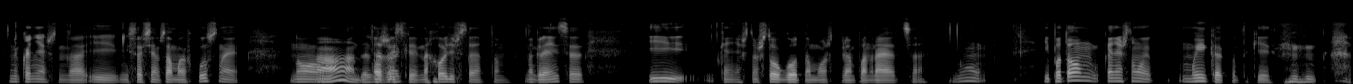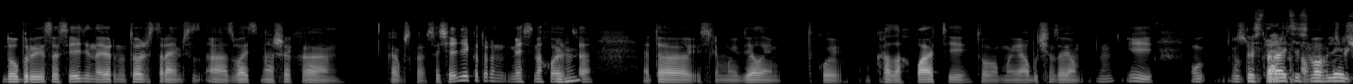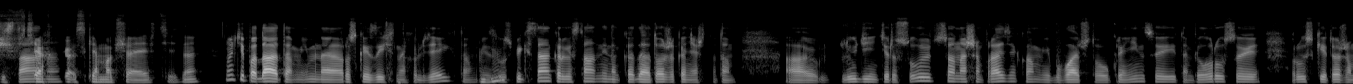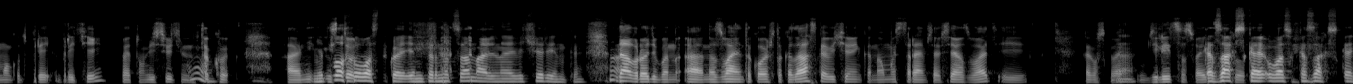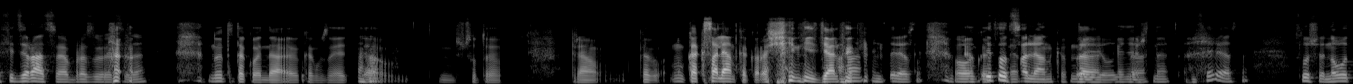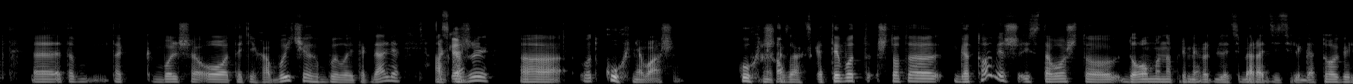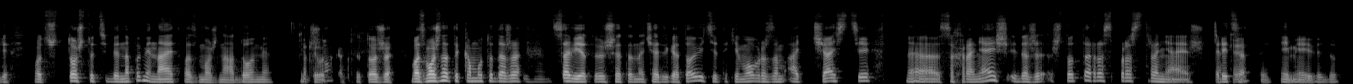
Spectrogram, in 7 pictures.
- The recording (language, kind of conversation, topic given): Russian, podcast, Как вы сохраняете родные обычаи вдали от родины?
- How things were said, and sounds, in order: chuckle; chuckle; chuckle; tapping; laughing while speaking: "короче, не идеальная"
